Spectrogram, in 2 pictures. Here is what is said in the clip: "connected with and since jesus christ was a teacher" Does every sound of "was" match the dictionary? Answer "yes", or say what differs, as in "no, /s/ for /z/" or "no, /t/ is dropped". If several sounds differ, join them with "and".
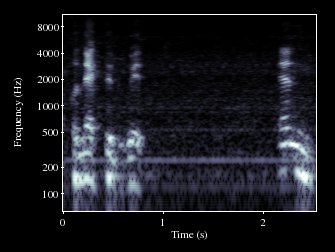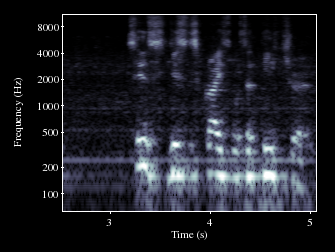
no, /s/ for /z/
